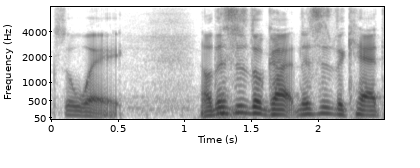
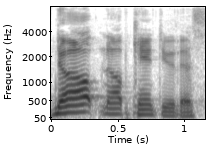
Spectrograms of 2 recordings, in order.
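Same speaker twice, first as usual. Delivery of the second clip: loud, drawn-out, stubborn delivery; 2 semitones higher, 5 dB louder than usual. Retelling a dog refusing on a walk, voicing her dog's refusal. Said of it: "then she's like".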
